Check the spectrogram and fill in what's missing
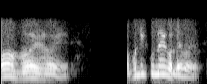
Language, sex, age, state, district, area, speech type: Assamese, male, 18-30, Assam, Sivasagar, rural, conversation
